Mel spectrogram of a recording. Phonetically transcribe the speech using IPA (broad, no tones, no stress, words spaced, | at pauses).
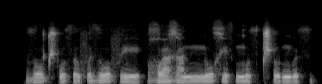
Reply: ðot͡ʃʼoθɤfə ðofe | ʁʷaɣa nːoxeθŋ͡moθ t͡ʃʼɤŋ͡mɵθ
